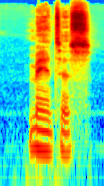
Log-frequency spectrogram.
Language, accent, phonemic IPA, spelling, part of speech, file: English, US, /ˈmæntɪs/, mantis, noun, En-us-mantis.ogg
- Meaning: 1. Any of various large insects of the order Mantodea that catch insects or other small animals with their powerful forelegs 2. A green colour, like that of many mantises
